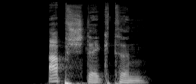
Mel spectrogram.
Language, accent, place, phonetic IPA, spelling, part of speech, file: German, Germany, Berlin, [ˈapˌʃtɛktn̩], absteckten, verb, De-absteckten.ogg
- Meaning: inflection of abstecken: 1. first/third-person plural dependent preterite 2. first/third-person plural dependent subjunctive II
